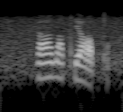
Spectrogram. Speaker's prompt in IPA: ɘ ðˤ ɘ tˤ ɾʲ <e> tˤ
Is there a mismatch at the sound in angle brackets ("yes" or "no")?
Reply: yes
